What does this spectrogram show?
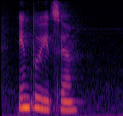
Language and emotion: Russian, neutral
